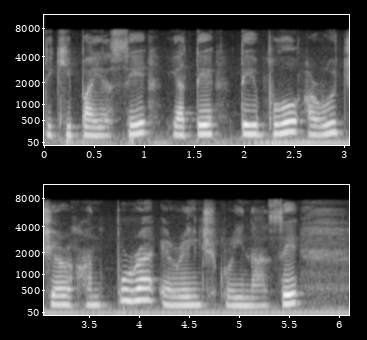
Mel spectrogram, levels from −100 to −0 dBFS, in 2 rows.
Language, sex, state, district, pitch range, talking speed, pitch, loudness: Nagamese, female, Nagaland, Kohima, 175-200 Hz, 120 wpm, 180 Hz, -16 LUFS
